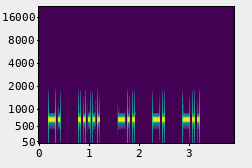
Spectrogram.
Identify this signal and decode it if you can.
Morse code, heard as a keyed tone, about 25 wpm, spaced as for 16 wpm, 700 Hz. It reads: N5DND
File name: Lesson 15g - Number 5 - Call Signs 25wpm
